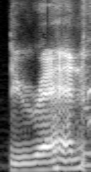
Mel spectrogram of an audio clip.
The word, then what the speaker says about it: Durran: Durran, like a durag.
